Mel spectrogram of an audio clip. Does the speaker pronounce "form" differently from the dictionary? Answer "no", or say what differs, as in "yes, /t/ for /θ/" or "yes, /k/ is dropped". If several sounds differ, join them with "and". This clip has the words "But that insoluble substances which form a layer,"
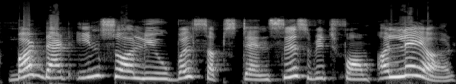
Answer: no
